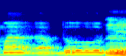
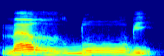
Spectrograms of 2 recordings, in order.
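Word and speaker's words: المغضوب: Ghairil ghairil magdubi alaihim. Gimana? Oke. Gnya sedikit catatan gnya juga tidak sampai diseret ya. Mungkin ini enggak terpental tapi seperti diseret. magha magho gho itu tidak magdu magdu oke bacaannya magdu bukan maghdu maghdu enggak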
